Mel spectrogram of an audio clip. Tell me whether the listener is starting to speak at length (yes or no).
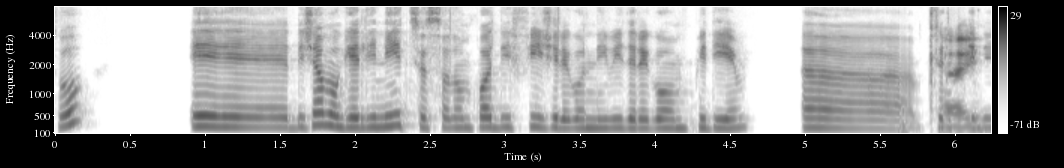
yes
